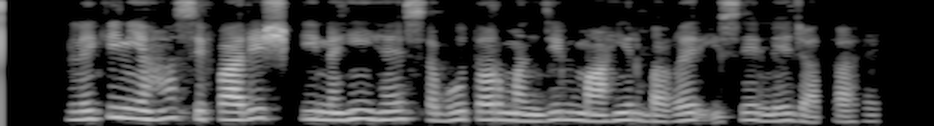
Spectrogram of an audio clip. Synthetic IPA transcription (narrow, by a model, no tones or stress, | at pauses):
leːkɪnjɐɦãsɪfaːɾɪʃkinɐɦĩɦɛsɐbuːt̪ɔːɾmɐ̃nzɪlmaːɦɪɾbɐɣɛːɾɪ̰seled͡ʒaːt̪aɦɛː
